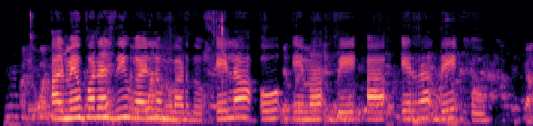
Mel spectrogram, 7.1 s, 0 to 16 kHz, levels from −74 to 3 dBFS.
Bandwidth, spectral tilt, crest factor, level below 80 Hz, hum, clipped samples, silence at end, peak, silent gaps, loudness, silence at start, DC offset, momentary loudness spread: 11.5 kHz; -4.5 dB/octave; 16 dB; -52 dBFS; none; under 0.1%; 0 s; -2 dBFS; none; -16 LUFS; 0.05 s; under 0.1%; 14 LU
